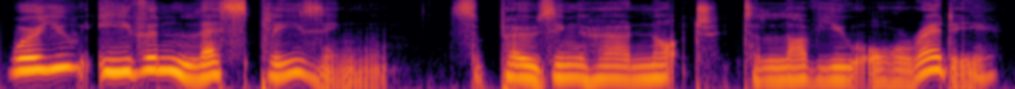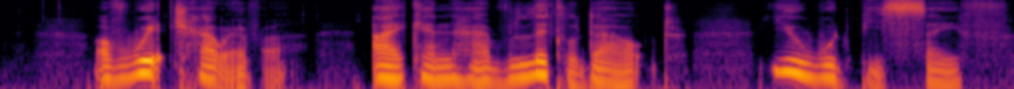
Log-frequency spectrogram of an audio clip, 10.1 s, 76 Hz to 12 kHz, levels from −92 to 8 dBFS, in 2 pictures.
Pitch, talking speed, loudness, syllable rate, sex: 150 Hz, 130 wpm, -21 LUFS, 3.3 syllables/s, female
